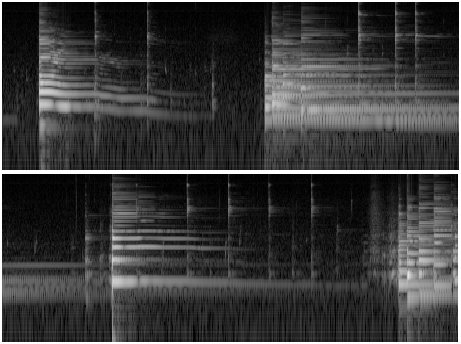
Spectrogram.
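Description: Five-string banjo played in free improvisation: three chords struck and left to ring out slowly, with light string clicks between them, then a quick run of picked notes near the end.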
